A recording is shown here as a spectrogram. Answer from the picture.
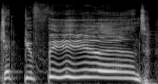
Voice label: CHECK YOUR, FEMALE VOICE; Best Service; Hallelujah

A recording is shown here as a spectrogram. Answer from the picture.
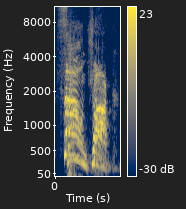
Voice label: "soundshock", shouts; Best Service; Hyper Dance

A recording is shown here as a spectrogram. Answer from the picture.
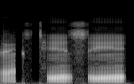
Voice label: ROBO VOX; Masterbits - Tekkno Trax

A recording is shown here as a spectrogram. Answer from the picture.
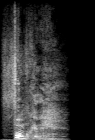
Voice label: male spoken; R&B Dance

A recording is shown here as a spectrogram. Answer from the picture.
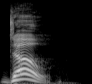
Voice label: BOAST F; Vocal Planet; R&B Dance

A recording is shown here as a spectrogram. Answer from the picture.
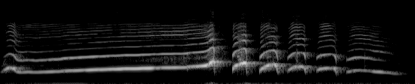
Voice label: MEXICO VOICE, MEXICAN; ILIO; Vocal Planet VOL-5

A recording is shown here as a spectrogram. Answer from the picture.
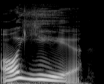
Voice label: FEM SPOKEN; ILIO; Vocal Planet VOL-4; R&B & Dance

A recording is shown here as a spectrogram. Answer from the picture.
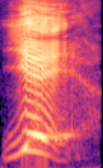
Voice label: "Yeah", shout; Best Service; Hyper Dance

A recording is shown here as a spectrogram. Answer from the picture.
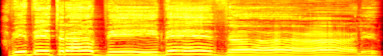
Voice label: MAN VOICE, Arabian Traditions

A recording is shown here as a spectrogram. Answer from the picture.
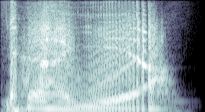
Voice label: aw yeah, Vocal, R&B Dance, hip-hop; TB HIP-HOP

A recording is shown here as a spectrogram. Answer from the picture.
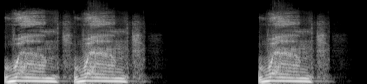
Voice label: male d#130, spoken hooks

